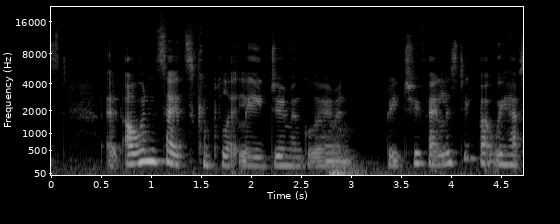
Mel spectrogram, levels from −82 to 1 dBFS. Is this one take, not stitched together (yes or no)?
yes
